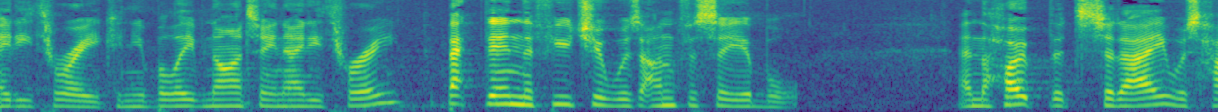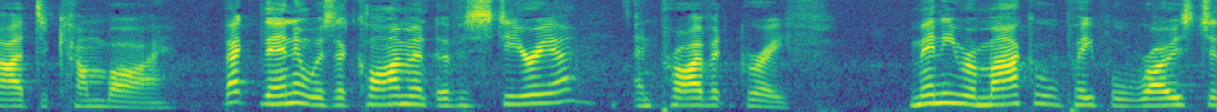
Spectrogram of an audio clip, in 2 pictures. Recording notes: JOY 94.9 is proud to present Living Positive Victoria’s International AIDS Candlelight Memorial 2016, recorded live on Sunday, 15 May 2016.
